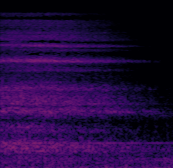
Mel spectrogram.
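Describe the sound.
A long, steady breath of air, loud at first and then tapering off over under two seconds, heard alone with no talking.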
